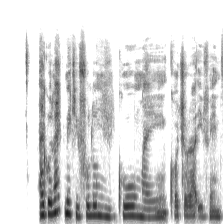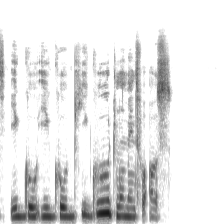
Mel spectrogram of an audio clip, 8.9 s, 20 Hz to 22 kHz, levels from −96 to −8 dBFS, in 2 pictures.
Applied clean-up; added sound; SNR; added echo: neural mask model Resemble Enhance denoiser.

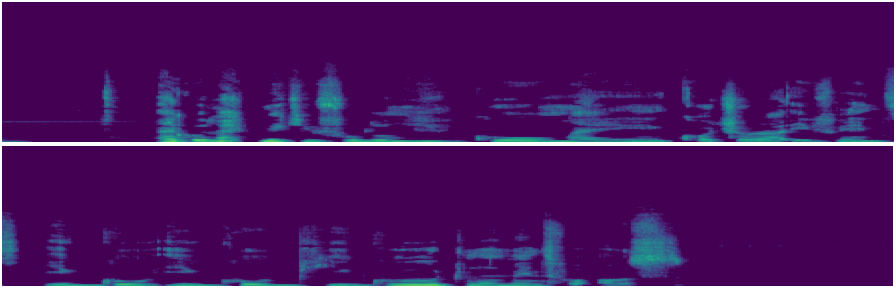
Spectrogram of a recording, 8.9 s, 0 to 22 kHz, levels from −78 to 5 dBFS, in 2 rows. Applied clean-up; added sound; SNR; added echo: classical method Wiener filter.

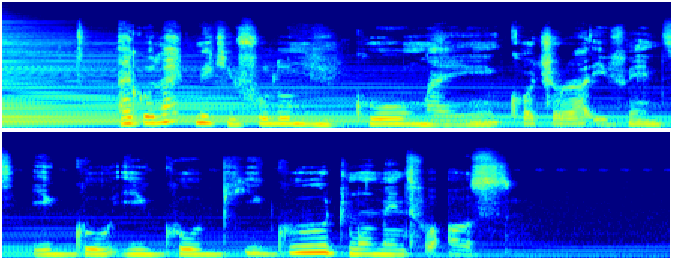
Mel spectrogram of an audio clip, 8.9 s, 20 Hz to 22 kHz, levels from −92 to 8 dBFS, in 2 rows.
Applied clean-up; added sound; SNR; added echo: none; Keyboard (musical); 12 dB; none.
